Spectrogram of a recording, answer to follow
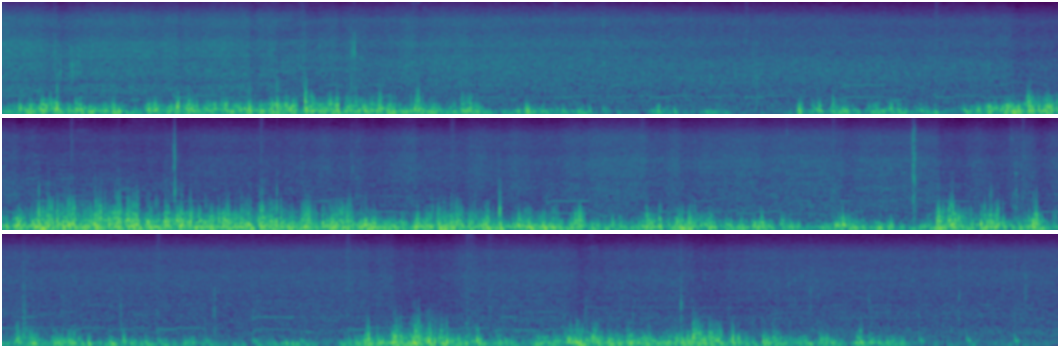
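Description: Wind buffeting an outdoor phone microphone in uneven gusts of low rumble, with faint background music throughout.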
